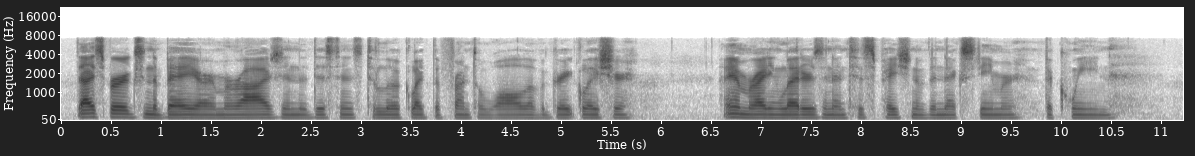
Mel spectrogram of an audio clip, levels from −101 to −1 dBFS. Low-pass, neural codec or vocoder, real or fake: 7.2 kHz; none; real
